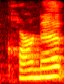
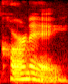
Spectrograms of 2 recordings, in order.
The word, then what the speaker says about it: carnet: looks a little silly car net CRN ET actually pronounced karne ka RNA why what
